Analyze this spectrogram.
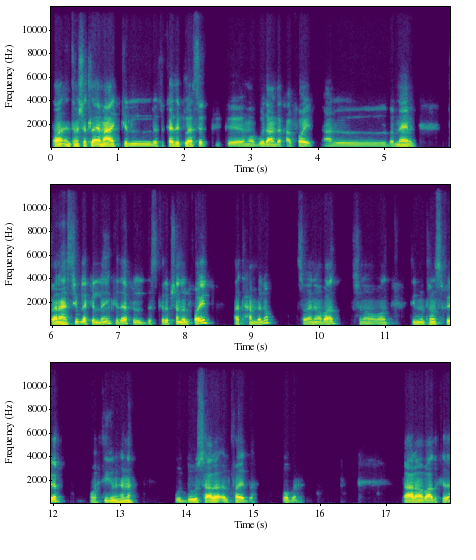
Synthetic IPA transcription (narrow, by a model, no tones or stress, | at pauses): t̪ˤɑbʕɑnʔent̪æmeʃhæt̪læːʔimaʕaːkelet̪okæːd̪eklæsekmowɡuːd̪ʕand̪ækʕa̰lælfɑːjlʕa̰læbeɾˤnæːmæɡ | fæʔænæhæsʃiːblækelːeŋkid̪æfid̪eskɾibʃonlelfɑːjl | hæt̪ħamːelo | sæwæjænimaʕbɑʕd̪̚ˤ | ʃenæmabɑʕd̪ˤ | hæt̪iːɡiment̪ɾɑnsfeːɾ | wehæt̪iːɡimenhɦenæ | wed̪ːuːsʕalæʔḛlfɑjld̪æ̰ | ʔobḛn | t̪æʕalæmaʕbɑʕd̪ˤked̪æ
